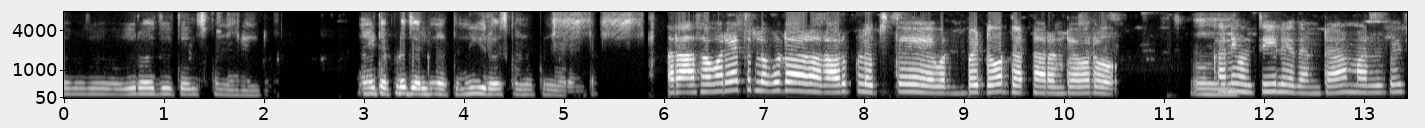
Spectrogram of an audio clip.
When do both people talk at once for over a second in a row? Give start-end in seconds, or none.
none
